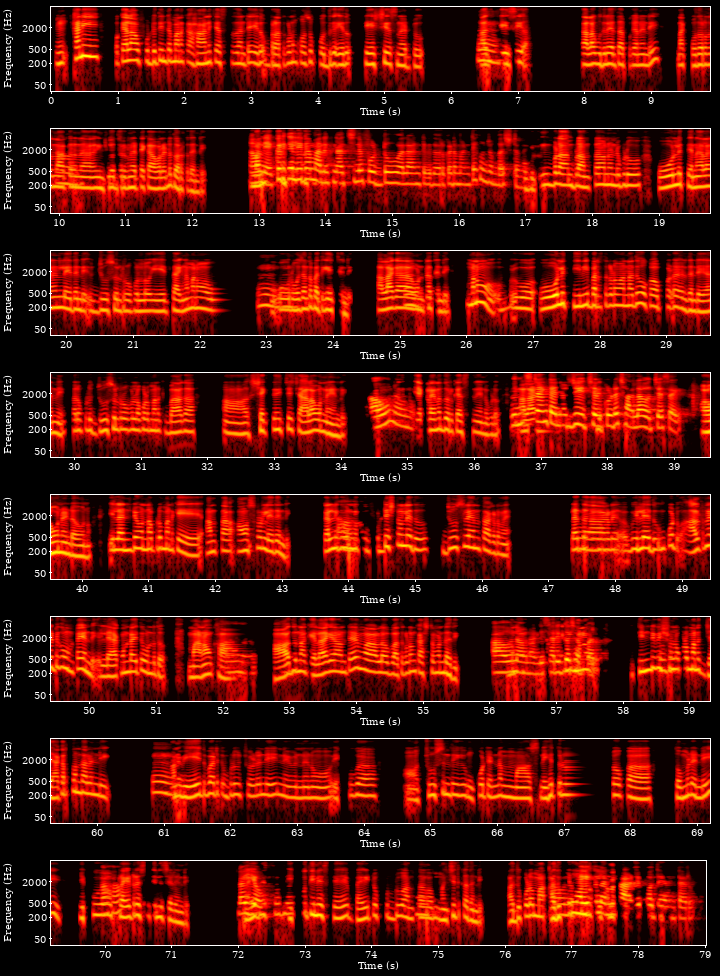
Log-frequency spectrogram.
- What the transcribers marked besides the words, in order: in English: "ఫుడ్"; in English: "టేస్ట్"; static; distorted speech; unintelligible speech; in English: "ఓన్లీ"; other background noise; in English: "ఇన్‌స్టంట్ ఎనర్జీ"; in English: "ఫుడ్"; in English: "ఆల్టర్నేట్‌గా"; unintelligible speech; in English: "ఫ్రైడ్"; in English: "ఫ్రైడ్ రైస్"
- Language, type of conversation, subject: Telugu, podcast, సురక్షత కోసం మీరు సాధారణంగా ఏ నియమాలను పాటిస్తారు?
